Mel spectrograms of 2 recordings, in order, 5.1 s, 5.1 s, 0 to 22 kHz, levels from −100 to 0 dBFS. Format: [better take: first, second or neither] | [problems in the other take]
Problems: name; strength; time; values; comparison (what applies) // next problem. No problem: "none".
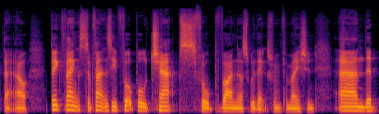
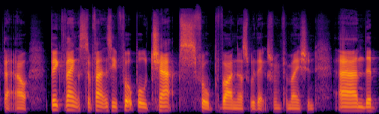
first | thin; somewhat; fading below 450 Hz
